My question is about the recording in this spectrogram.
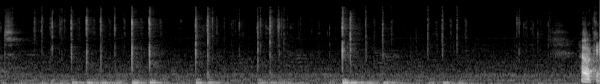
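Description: Typing on a computer keyboard: scattered, irregular key clicks, some in quick runs.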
